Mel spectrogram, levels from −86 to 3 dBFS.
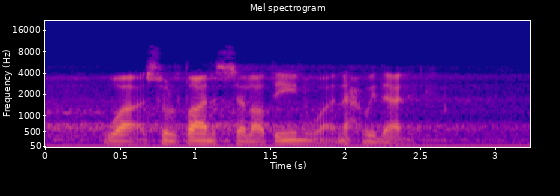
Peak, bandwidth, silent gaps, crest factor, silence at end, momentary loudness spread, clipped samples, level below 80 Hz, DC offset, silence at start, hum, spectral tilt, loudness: -12 dBFS; 9.6 kHz; none; 22 dB; 0 s; 22 LU; under 0.1%; -54 dBFS; under 0.1%; 0 s; none; -5.5 dB/octave; -33 LUFS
